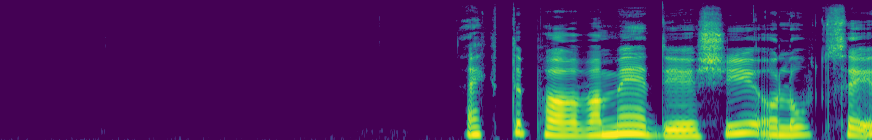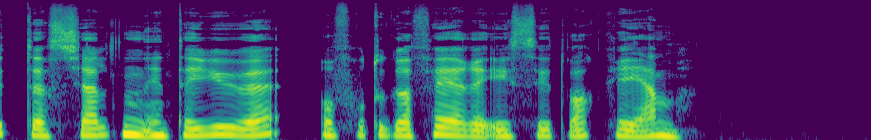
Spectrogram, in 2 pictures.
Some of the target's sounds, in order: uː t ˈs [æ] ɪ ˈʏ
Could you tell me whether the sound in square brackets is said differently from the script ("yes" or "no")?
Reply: yes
